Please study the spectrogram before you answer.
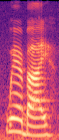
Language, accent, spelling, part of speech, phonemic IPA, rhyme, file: English, US, whereby, adverb, /wɛə(ɹ)ˈbaɪ/, -aɪ, En-us-whereby.ogg
- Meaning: 1. By what, in which direction; how 2. By which 3. Where, wherein, in which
